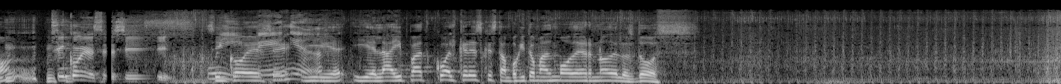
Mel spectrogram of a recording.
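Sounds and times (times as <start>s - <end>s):
speech: 0.0s - 7.0s
small battery-powered helicopter rotor chopping: 1.5s - 3.8s, 4.9s - 10.6s.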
